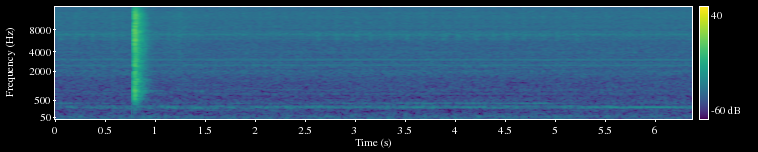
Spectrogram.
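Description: A single sharp click about a second in, over a faint steady low hum.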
